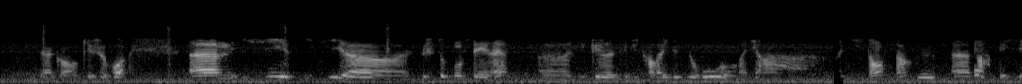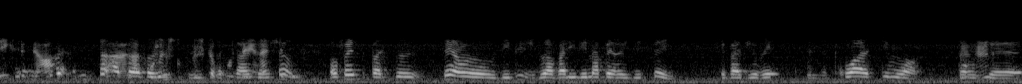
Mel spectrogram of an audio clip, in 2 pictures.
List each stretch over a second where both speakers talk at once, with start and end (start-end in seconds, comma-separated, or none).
11.2-13.2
